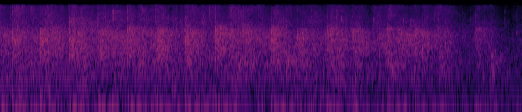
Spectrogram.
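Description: An audience at a religious gathering applauds with dense, continuous clapping that holds steady before easing slightly at the end.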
